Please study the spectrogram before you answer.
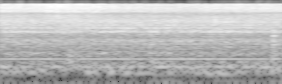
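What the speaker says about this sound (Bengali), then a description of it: "নেড়ে দিলাম।" Eggplant and potato pieces fry in a pan and are stirred, giving a steady, close sizzling hiss that holds evenly throughout, with no speech.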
